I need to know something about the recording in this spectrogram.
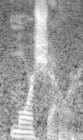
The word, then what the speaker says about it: Morshower: people read the credits and they then said more shower and that's all i wanted was for them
